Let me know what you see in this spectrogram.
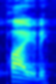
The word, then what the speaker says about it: piety: And some people may pronounce it piety. I looked it up. It's actually a long I, so it's piety.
